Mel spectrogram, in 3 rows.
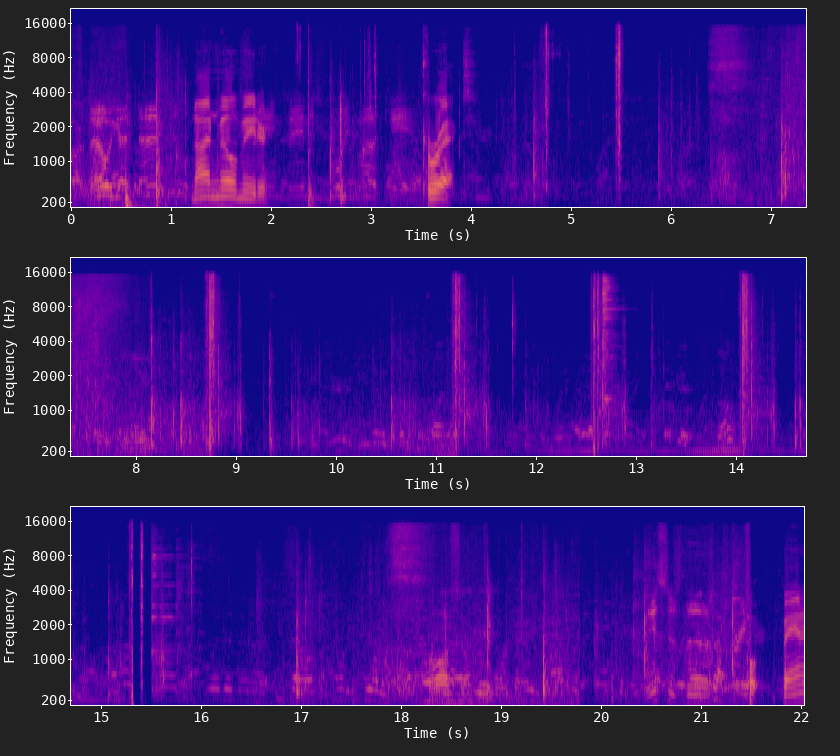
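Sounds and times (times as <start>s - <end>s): suppressed pistol shots: 8.7s - 9.1s, 11.1s - 11.6s, 12.5s - 13.0s, 14.0s - 14.7s.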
